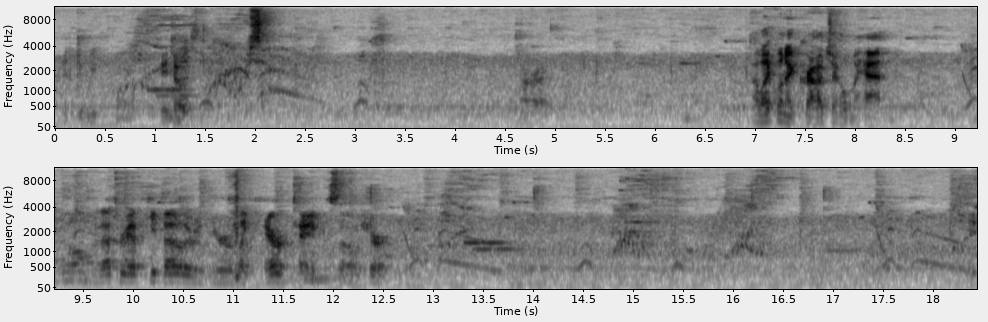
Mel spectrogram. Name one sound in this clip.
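Electronic video game sound effects chirp and jingle.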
